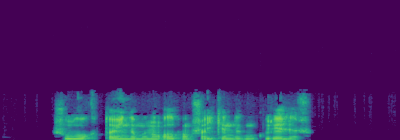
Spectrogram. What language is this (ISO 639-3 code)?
tat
